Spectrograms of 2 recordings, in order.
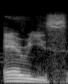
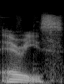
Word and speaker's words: Aries: Greek mythology that's right and uh so it's pronounced Aries Aries a r i e s Aries that's right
